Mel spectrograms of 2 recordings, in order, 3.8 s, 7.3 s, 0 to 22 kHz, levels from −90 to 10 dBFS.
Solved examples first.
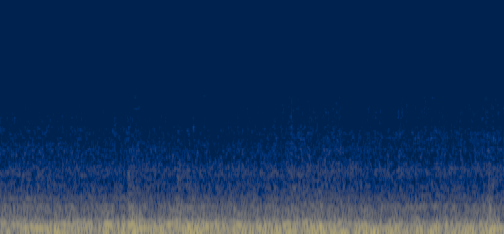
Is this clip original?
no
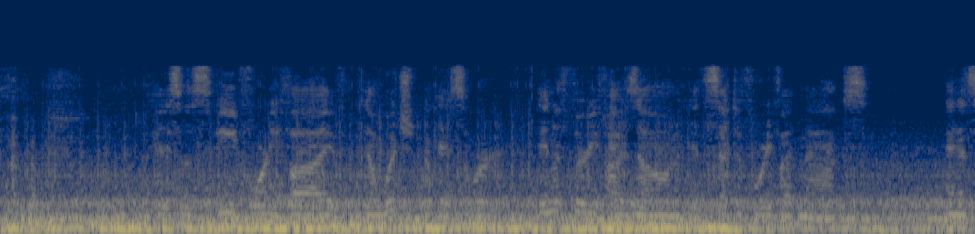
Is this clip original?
yes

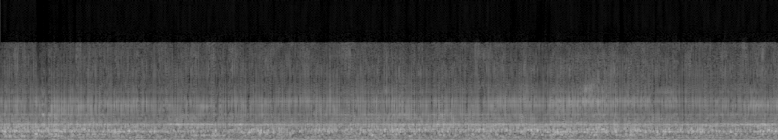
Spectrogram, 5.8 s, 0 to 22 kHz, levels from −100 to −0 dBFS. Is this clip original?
no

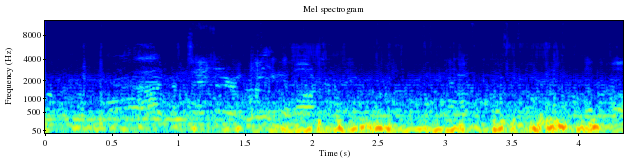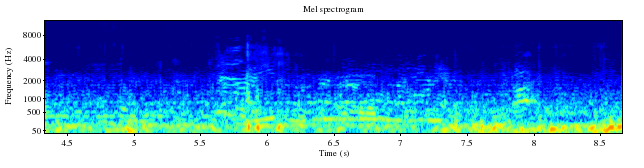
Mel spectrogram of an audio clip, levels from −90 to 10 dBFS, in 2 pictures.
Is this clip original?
no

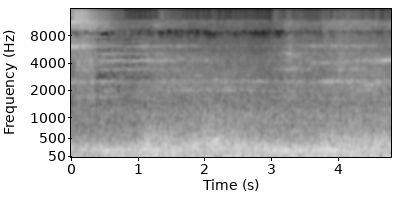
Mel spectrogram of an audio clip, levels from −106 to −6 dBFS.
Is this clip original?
no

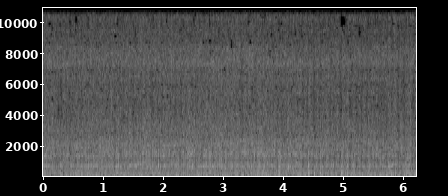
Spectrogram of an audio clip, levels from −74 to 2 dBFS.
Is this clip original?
yes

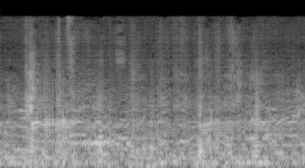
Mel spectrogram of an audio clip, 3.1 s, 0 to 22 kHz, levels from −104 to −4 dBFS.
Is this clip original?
no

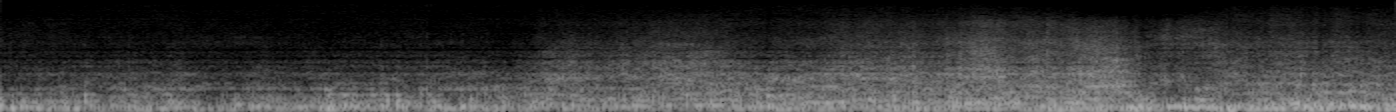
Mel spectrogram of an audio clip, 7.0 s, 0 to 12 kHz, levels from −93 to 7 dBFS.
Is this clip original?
no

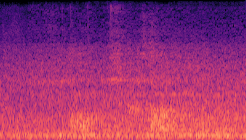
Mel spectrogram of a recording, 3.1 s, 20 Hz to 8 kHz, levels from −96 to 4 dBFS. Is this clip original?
yes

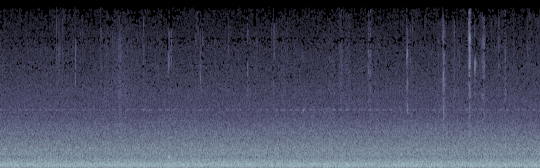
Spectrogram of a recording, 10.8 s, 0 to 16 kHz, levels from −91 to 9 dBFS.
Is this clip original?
yes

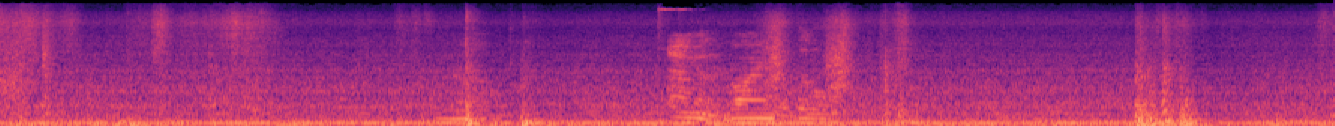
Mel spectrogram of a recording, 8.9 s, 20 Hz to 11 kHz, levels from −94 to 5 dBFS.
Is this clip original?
yes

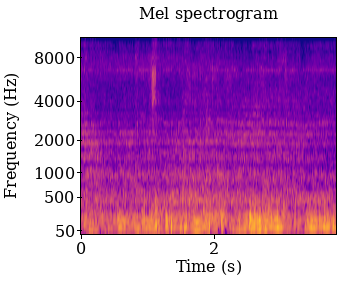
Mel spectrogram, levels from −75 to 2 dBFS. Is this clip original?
no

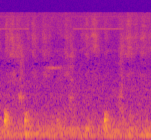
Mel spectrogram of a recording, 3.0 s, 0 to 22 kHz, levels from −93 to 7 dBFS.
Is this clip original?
yes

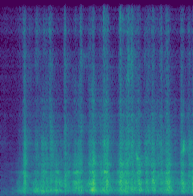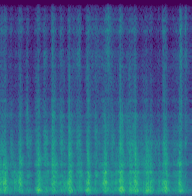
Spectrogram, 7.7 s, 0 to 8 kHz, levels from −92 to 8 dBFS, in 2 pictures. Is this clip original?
no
